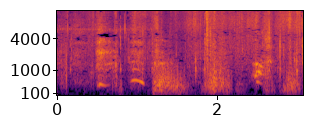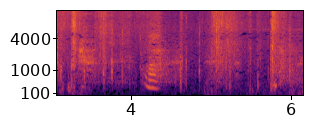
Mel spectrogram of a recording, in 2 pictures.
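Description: Footsteps crashing through dry undergrowth at a run, with short breathless cries or gasps from the runner about three times.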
